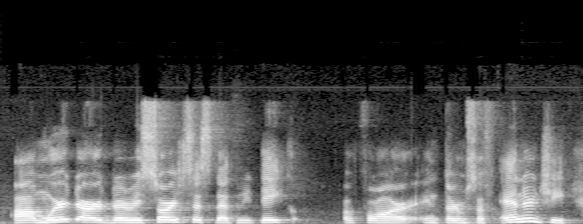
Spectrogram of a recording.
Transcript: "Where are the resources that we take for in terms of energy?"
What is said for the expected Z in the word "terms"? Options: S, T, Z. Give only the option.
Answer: S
